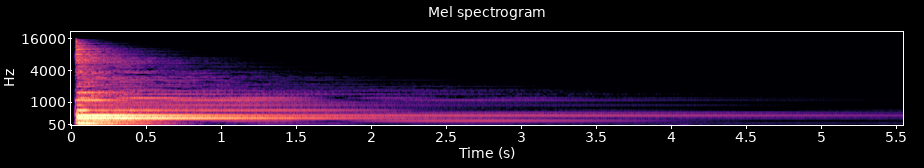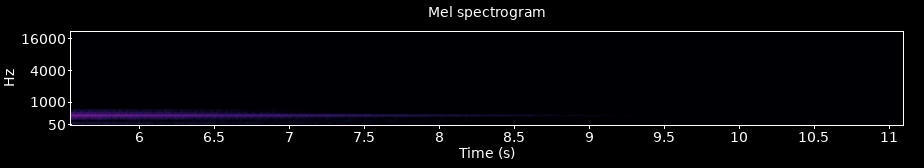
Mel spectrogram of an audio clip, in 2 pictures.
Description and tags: Harpsichord recorded with overhead mics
